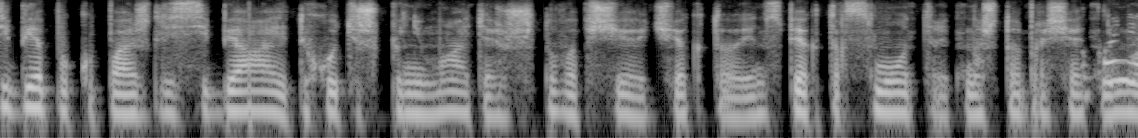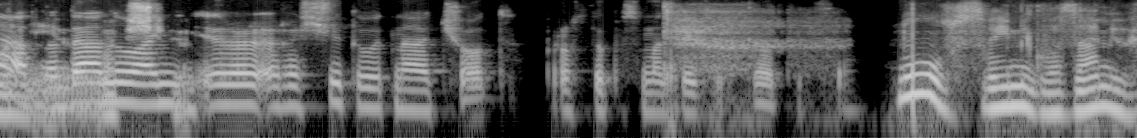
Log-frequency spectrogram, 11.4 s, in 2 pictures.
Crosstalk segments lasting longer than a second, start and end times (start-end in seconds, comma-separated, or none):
5.4-6.7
